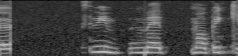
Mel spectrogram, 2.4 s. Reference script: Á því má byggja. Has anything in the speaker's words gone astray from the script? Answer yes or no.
no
